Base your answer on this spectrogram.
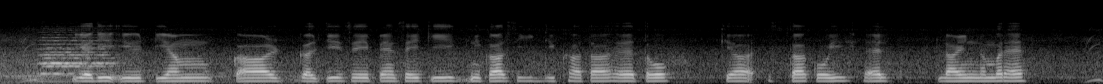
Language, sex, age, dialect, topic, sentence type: Hindi, male, 51-55, Garhwali, banking, question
